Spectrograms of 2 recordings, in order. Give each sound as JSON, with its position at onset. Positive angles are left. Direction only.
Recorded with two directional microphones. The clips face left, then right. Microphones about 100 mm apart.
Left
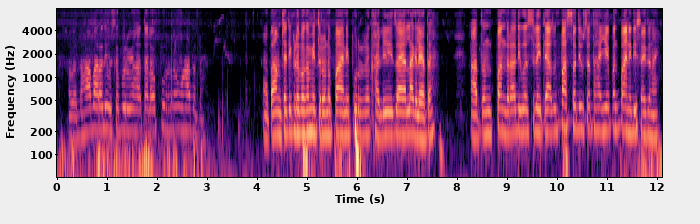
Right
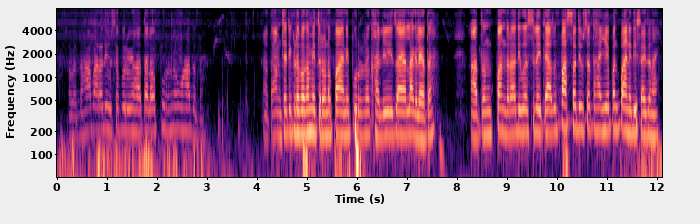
{"t": 0.2, "sound": "speech", "side_deg": 20}
{"t": 0.9, "sound": "speech", "side_deg": 0}
{"t": 1.5, "sound": "speech", "side_deg": -25}
{"t": 2.6, "sound": "speech", "side_deg": 0}
{"t": 4.7, "sound": "speech", "side_deg": -20}
{"t": 10.9, "sound": "speech", "side_deg": -30}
